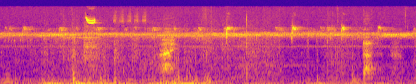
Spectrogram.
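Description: A steady, high-pitched insect trill, with low rustling and handling noise beneath it.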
